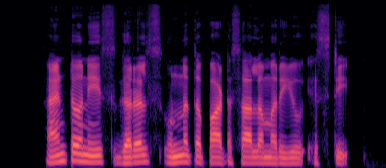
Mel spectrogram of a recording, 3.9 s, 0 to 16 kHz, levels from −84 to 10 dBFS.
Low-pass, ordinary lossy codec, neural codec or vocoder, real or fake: 14.4 kHz; none; vocoder, 44.1 kHz, 128 mel bands every 512 samples, BigVGAN v2; fake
